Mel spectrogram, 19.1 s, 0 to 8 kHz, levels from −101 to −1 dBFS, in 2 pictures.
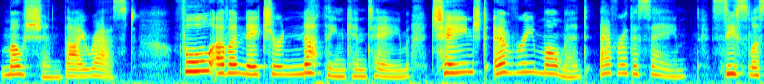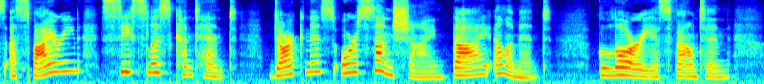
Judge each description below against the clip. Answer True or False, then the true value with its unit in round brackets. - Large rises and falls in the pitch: True (6.8 semitones)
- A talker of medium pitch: False (240 Hz)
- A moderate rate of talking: False (85 wpm)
